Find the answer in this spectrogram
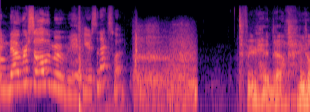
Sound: heavy breathing

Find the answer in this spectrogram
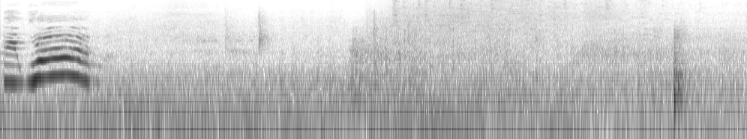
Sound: crashing sound

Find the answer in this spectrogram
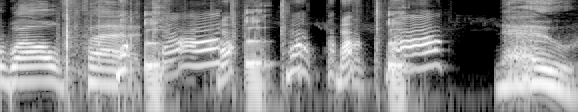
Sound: clucking

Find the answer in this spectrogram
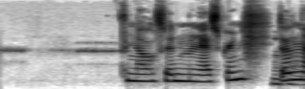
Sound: chuckles

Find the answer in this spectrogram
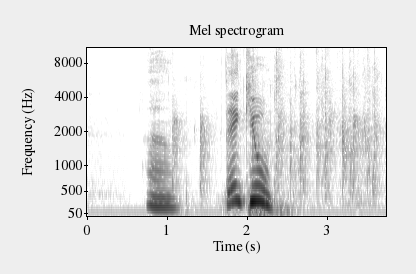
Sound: audience clapping

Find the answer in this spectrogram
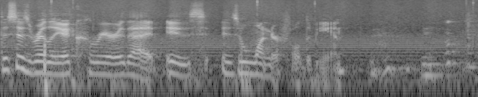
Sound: laughs

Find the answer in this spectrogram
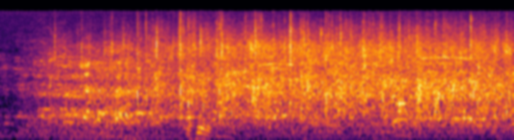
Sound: laughter and applause

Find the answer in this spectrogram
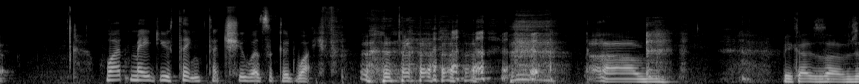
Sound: laughter

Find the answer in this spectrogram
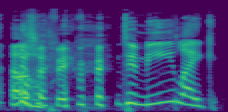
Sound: laughs

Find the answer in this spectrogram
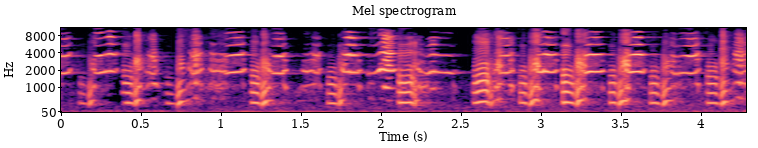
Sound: bird squawking

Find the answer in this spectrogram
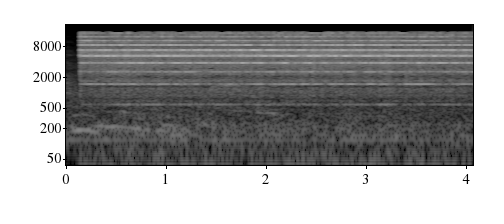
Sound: bell ringing

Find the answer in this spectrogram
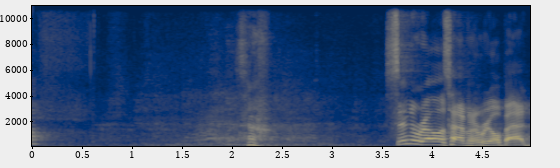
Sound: audience laughing

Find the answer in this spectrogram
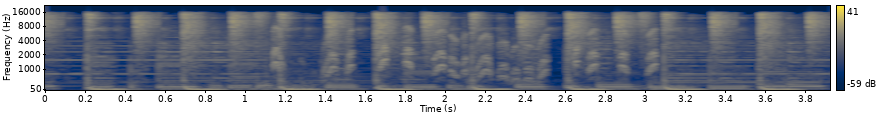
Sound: record scratching; disco music

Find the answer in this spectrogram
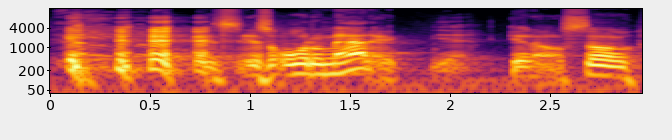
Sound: laughing

